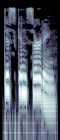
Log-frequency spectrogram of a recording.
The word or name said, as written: disconcerting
